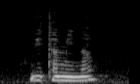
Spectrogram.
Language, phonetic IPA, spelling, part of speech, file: Polish, [ˌvʲitãˈmʲĩna], witamina, noun, LL-Q809 (pol)-witamina.wav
